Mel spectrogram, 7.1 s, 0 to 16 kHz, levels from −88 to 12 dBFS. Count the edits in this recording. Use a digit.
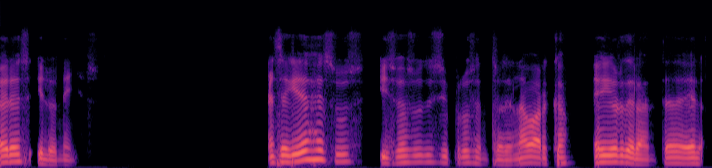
0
